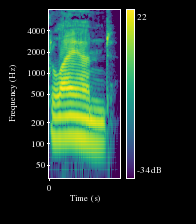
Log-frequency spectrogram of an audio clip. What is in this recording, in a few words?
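"gland", English word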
